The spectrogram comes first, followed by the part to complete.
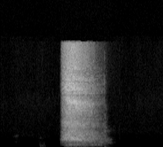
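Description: A single breath about a second in, lasting about half a second, from a man pausing mid-sentence; the rest is silence.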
